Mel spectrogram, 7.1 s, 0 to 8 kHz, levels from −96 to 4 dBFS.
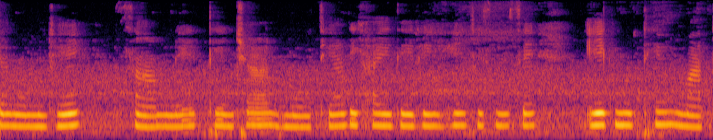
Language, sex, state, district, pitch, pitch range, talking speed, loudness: Hindi, female, Uttar Pradesh, Muzaffarnagar, 210 Hz, 200-220 Hz, 125 wpm, -18 LUFS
